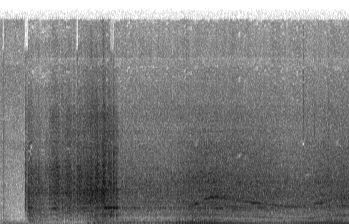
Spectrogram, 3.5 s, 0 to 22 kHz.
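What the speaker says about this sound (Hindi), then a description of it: "इस तरह से ये बाइक स्टार्ट हो गया है" A homemade motorcycle built from a Maruti 800 cranks and catches, then settles into a rough, sputtering idle close by, with a brief rev midway.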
